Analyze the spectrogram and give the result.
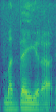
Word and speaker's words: Madeira: Madeira is a Portuguese pronunciation meaning wood.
